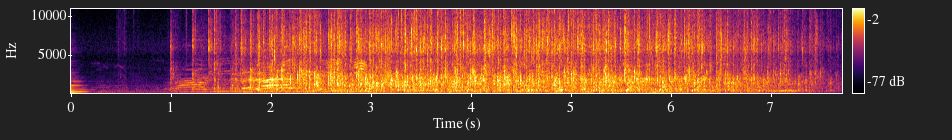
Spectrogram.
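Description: People in a crowd cheer and call out.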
